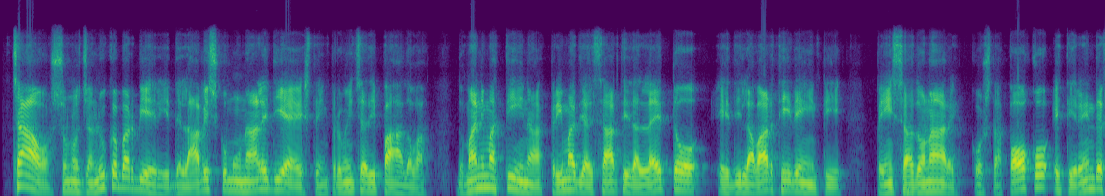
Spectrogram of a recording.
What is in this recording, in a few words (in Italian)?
promo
